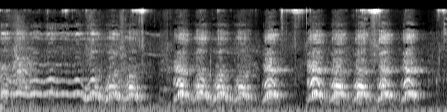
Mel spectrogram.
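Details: Jindo dog, named Baekseoni, calling in a long wavering howl that breaks into a rapid series of short rhythmic yelps, roughly eight pulses in under three seconds, harmonic and mid-pitched over a faint low hum.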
